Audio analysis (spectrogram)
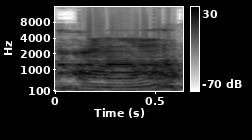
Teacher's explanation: তখন আমাদের ঠোঁট দুইটা অনেক দূরে চলে যায় এজন্য এটাকে আমরা বলি বিবৃত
